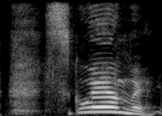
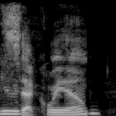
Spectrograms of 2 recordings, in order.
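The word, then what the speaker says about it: Sequim: Squim. Well, at least you know how to pronounce the names up there. In your 15 I learned years. finally. Not Sequium. You never said Sequium.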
